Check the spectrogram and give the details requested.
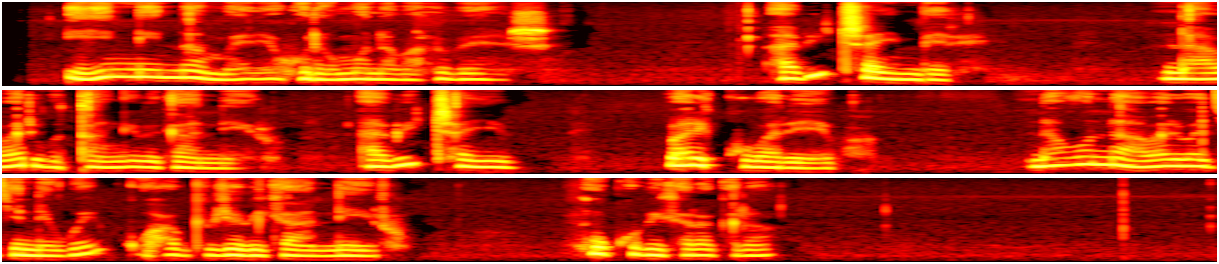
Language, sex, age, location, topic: Kinyarwanda, female, 18-24, Kigali, health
